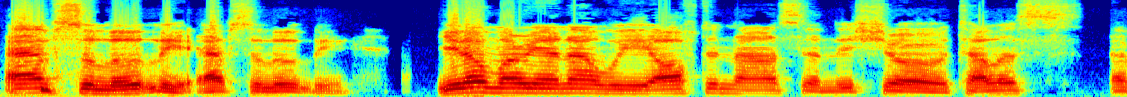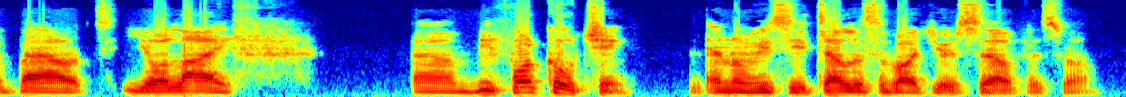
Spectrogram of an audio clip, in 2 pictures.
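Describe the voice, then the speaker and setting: A man's voice: fairly low pitch, animated, moderate pace, dry recording, rough recording. A man hosting an interview show over a video call, agreeing often and laughing along. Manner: warm agreeing backchannels, laughs. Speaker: podcast host.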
